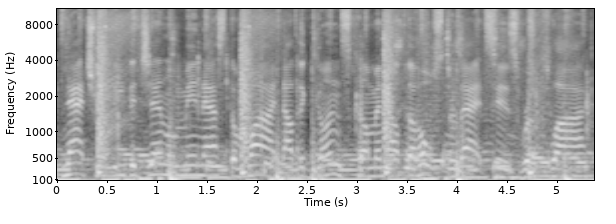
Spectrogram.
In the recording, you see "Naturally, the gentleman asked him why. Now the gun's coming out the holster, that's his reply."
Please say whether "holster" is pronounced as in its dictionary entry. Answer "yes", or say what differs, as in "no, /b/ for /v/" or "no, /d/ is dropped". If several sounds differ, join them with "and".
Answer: no, /l/ is dropped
